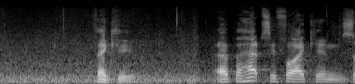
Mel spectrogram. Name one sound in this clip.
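An older man speaks steadily into a microphone.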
